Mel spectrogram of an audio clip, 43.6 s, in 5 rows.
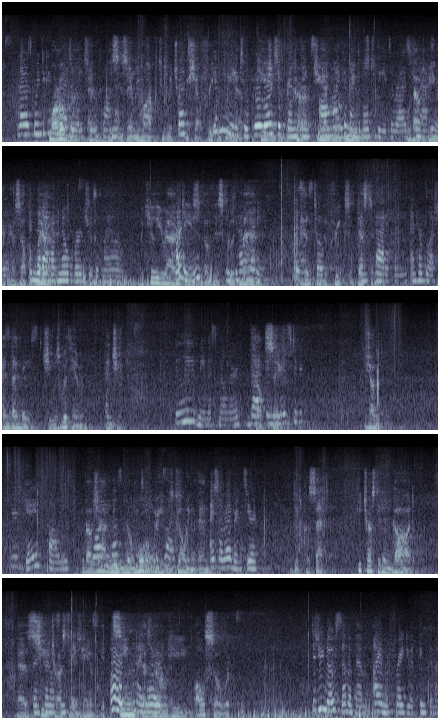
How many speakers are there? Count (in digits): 2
